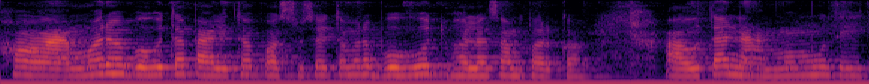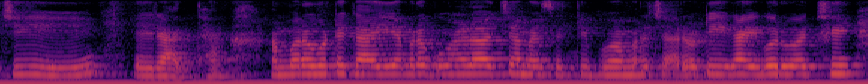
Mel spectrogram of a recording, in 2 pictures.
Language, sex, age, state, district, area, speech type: Odia, female, 18-30, Odisha, Kendujhar, urban, spontaneous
